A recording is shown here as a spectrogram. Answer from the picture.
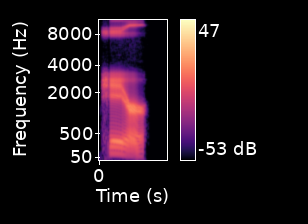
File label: VOICEFX ELCTR 140; Techno2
